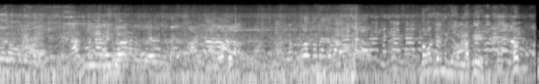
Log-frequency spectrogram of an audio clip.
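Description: A crowd of men and women shouts and chants outdoors.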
